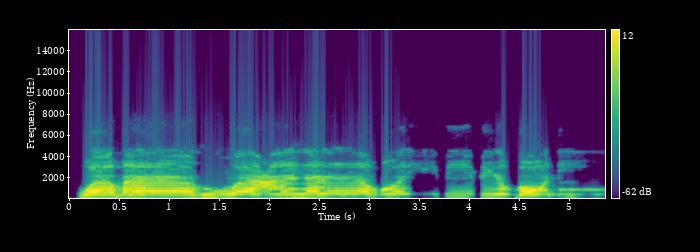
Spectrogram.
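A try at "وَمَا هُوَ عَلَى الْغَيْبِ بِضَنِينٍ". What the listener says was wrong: Nah, lebarkan lam alal ghaibi. Jadi bukan alal alal ghaibi. Jangan al, tapi al menyentuh di gusi. Alal alal. Nah, itu nyentuhnya di gigi. Seperti al an al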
